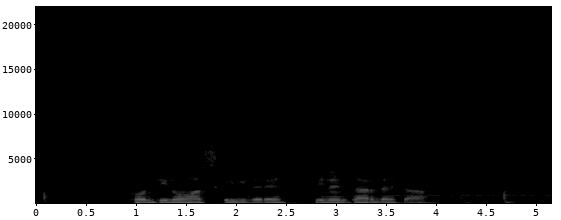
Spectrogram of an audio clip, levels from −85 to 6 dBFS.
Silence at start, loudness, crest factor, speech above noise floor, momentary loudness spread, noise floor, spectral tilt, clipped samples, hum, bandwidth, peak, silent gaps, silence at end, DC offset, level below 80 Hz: 0.05 s; -58 LUFS; 16 dB; 26 dB; 10 LU; -83 dBFS; -7 dB/octave; under 0.1%; none; 7.2 kHz; -44 dBFS; 0.26-0.78 s, 0.84-0.89 s; 0.35 s; under 0.1%; -82 dBFS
